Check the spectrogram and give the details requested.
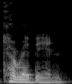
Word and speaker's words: Caribbean: This time, the Caribbean, or Caribbean, if you're American and you prefer that pronunciation, but it makes no sense to me.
